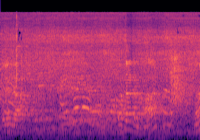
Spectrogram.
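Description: A young child's voice making short rising and falling vocal sounds over a steady hiss of background noise.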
